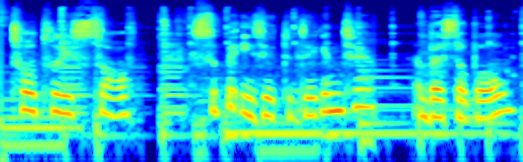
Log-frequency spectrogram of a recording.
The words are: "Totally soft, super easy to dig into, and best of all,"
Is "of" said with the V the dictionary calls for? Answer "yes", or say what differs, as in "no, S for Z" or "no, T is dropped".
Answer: no, B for V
